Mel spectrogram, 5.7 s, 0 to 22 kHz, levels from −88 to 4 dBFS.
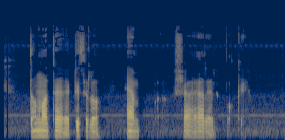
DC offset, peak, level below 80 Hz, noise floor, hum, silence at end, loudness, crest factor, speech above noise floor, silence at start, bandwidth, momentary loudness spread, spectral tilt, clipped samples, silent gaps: under 0.1%; -2 dBFS; -50 dBFS; -51 dBFS; none; 0.85 s; -24 LUFS; 24 dB; 27 dB; 0.6 s; 11 kHz; 21 LU; -6 dB/octave; under 0.1%; none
